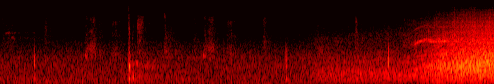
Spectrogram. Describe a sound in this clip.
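A tennis ball is struck sharply with a racket several times.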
